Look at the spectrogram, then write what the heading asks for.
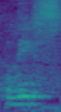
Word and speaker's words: police: These examples occur at the beginning of a word, but at the beginning of a weak syllable. Books will tell you different things about these, and it's possible that different varieties of English vary. I know I don't aspirate in this position.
